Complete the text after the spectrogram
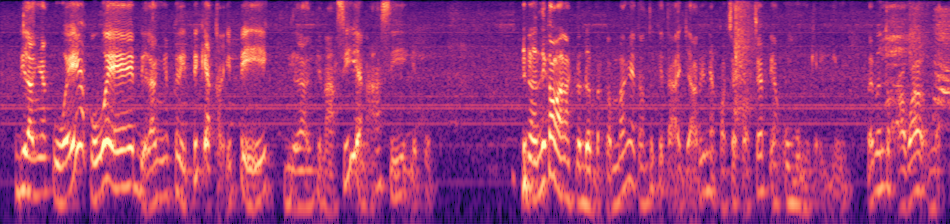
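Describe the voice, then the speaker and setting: A woman talking casually and explaining therapy ideas as a parent, chatty and animated, with quick laughs. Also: medium pitch, a little hiss or hum, rough recording.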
